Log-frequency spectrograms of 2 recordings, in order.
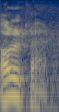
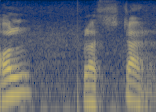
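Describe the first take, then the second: First: Said in the usual way. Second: "অল", pause, "plus star"; split into syllables. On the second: Shown as a demonstration. Teacher showing two syllables, "অল" and "star" said apart. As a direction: keep "অল" and "star" as separate beats. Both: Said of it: "দুটি syllable থাকে তাকে ডাইসিলেবল বলে".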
